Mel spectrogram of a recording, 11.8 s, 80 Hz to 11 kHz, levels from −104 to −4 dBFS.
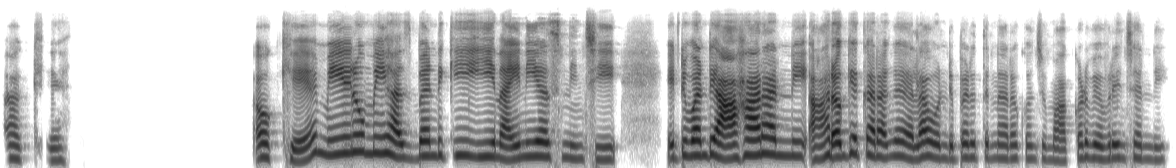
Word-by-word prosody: Okay. 200 -2 -14 2.0
Okay. 220 -6 -5 0.3
మీరు, 295 +4 +2
మీ 300 - 0
హస్బెండ్‌కి 255 +3 -2 0.3
ఈ - - 0
9 215 +4 +1
ఇయర్స్ 245 -1 -1
నుంచి 210 -1 -9 0.7
ఇటువంటి 260 +3 +1 0.2
ఆహారాన్ని 265 0 +4 0.2
ఆరోగ్యకరంగా 250 0 +1
ఎలా 230 +4 +1
వండిపెడుతున్నారో 220 0 -8
కొంచెం 210 -1 -13
మాక్కుడా 185 +6 -8
వివరించండి. 215 -1 -8
230 Hz, 85 wpm, -21 LUFS, 215-255 Hz, 2.0 s, ఆహారాన్ని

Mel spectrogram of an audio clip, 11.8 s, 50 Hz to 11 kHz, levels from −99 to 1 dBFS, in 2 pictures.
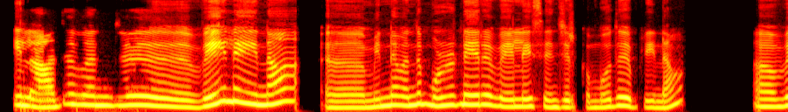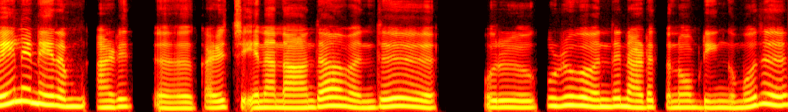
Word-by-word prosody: இல்ல, 250 -2 +3
அது 215 +9 -4 0.2
வந்து 255 0 +1 0.6
வேலைன்னா 300 -2 +5 0.4
அ - - -2 0.3
மின்ன 235 +5 +1
வந்து 260 +3 +2
முழுநேர 275 +3 +2
வேலை 215 +1 +1
செஞ்சிருக்கும்போது 200 +1 -4
எப்டின்னா! 190 0 -5 0.6
அ - - 0 0.2
வேலை 350 +8 +5
நேரம் 245 -6 +2 0.2
கழித் 215 +3 -3 0.2
அ - - -2 0.3
கழிச்சு 195 +2 -3
என்னா 190 +1 +1
நான்தான் 205 +7 +1
வந்து 190 +4 -1 0.7
1 195 0 -1 0.3
குழுவ 240 +2 0
வந்து 215 +2 0
நடத்தணும் 190 -1 -3
அப்டிங்கும்போது, 190 +8 -2
220 Hz, 125 wpm, -20 LUFS, 195-255 Hz, 0.7 s, வேலைன்னா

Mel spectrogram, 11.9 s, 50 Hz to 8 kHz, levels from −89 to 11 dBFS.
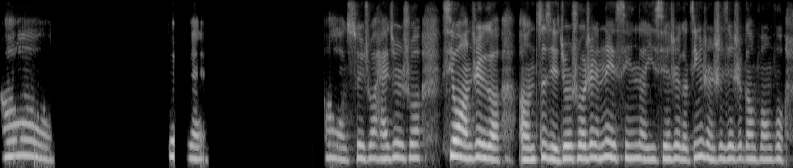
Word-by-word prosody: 哦。 260 -5 -1 1.7
对， 265 - +3 0.2
对。 215 -2 -3 1.7
哦， 230 -3 -3
所 205 +5 -3
以 230 - +1
说 230 +2 -3
还 220 -1 -1
就 225 +3 -1
是 240 - 0
说 240 +1 -2 0.3
希 275 - +3
望 245 -4 +7
这 240 +1 +3
个， 210 -2 +3 0.3
嗯， 210 0 +3
自 245 +4 0
己 215 -3 +3
就 215 +4 +2
是 225 - +4
说 225 +1 +2
这 230 +2 +2
个 235 - 0
内 245 +1 +2
心 230 0 -2
的 220 -2 -1
一 210 0 -1
些 215 +2 0
这 225 +1 0
个 210 -1 -1
精 250 +6 0
神 235 -3 0
世 220 +2 -3
界 220 +1 -1
是 220 +1 -4
更 215 0 -2
丰 210 0 -3
富， 215 -2 -4
225 Hz, 190 characters per minute, -19 LUFS, 215-240 Hz, 1.7 s, 望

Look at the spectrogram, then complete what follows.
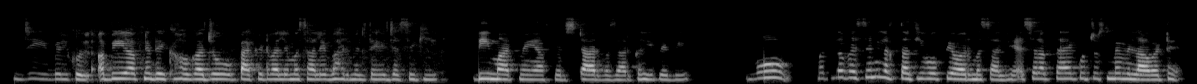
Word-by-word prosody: जी, 245 +1 -13
बिल्कुल 235 -2 -2
अभी 255 +2 +2
आपने 255 +1 -1
देखा 250 0 0
होगा 240 -1 +3
जो 240 -1 +1
पैकेट 235 0 +1
वाले 235 0 +3
मसाले 230 0 0
बाहर 240 0 -2
मिलते 225 0 -4
हैं 225 - -3
जैसे 230 +1 -4
कि 225 -1 -5 0.4
डीमार्ट 240 -2 +3
में 225 - -3
या 220 0 -1
फ़िर 215 -2 -7
स्टार 220 0 +4
बाज़ार 210 -1 -4
कहीं 230 -1 -1
पे 220 -2 -4
भी। 215 +3 -10 0.7
वो 305 +3 +3 0.5
मतलब 305 +4 -5
ऐसे 305 +3 -2
नहीं 335 0 -1
लगता 275 -3 +1
कि 265 - -4
वो 260 -1 -1
प्योर 235 -3 +4
मसाले 225 -2 -1
हैं, - - -4
ऐसा 265 +4 -5
लगता 255 +1 -3
है 260 0 +2
कुछ 270 -1 -7
उसमें 265 +1 -1
मिलावट 220 -2 +4
है। 235 -5 -5
235 Hz, 205 wpm, -26 LUFS, 225-255 Hz, 0.7 s, स्टार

